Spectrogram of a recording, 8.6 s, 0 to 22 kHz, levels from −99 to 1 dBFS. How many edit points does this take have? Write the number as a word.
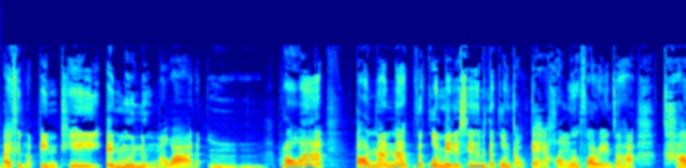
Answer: one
